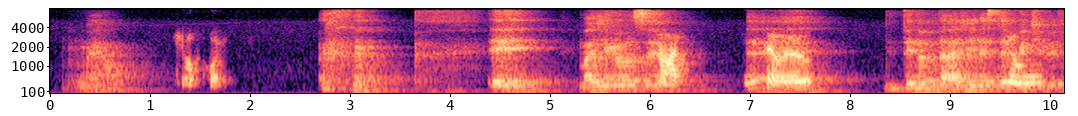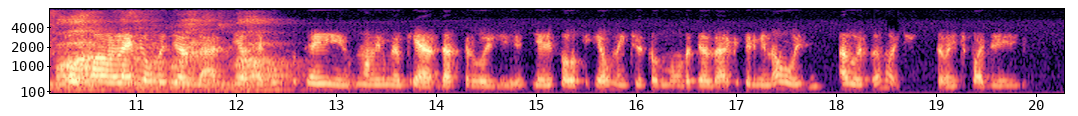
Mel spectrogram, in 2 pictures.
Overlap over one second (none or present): present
